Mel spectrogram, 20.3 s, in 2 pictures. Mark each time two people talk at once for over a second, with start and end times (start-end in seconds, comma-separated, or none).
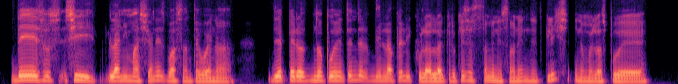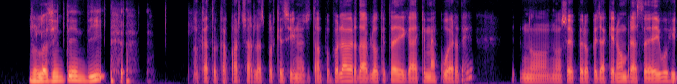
none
